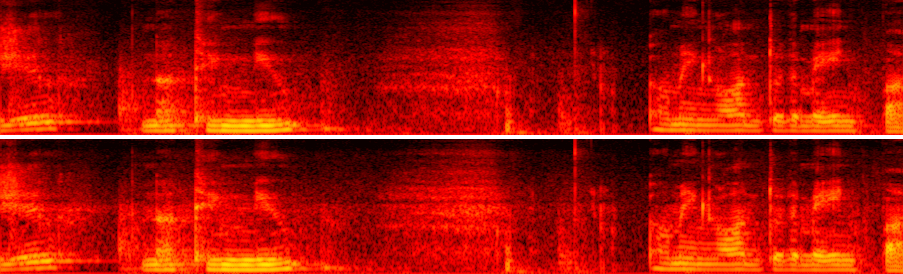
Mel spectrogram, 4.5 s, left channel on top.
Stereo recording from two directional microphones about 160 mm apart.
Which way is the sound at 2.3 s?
10° left (ahead or behind).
